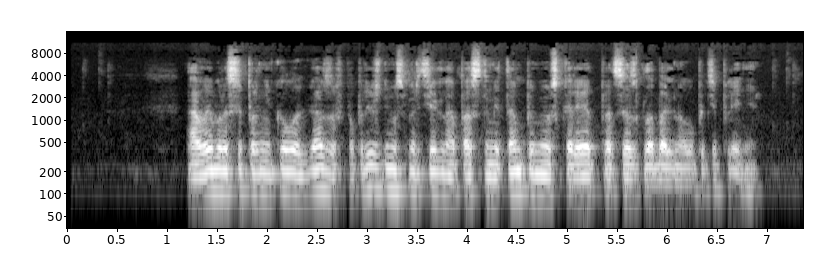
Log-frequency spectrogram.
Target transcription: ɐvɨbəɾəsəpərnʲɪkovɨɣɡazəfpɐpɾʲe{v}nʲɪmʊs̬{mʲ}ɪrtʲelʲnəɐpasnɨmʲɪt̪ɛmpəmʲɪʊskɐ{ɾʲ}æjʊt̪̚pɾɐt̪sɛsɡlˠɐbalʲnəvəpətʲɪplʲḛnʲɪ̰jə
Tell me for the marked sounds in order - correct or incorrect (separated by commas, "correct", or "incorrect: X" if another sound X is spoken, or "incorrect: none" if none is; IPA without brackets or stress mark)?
incorrect: ʐ, correct, correct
